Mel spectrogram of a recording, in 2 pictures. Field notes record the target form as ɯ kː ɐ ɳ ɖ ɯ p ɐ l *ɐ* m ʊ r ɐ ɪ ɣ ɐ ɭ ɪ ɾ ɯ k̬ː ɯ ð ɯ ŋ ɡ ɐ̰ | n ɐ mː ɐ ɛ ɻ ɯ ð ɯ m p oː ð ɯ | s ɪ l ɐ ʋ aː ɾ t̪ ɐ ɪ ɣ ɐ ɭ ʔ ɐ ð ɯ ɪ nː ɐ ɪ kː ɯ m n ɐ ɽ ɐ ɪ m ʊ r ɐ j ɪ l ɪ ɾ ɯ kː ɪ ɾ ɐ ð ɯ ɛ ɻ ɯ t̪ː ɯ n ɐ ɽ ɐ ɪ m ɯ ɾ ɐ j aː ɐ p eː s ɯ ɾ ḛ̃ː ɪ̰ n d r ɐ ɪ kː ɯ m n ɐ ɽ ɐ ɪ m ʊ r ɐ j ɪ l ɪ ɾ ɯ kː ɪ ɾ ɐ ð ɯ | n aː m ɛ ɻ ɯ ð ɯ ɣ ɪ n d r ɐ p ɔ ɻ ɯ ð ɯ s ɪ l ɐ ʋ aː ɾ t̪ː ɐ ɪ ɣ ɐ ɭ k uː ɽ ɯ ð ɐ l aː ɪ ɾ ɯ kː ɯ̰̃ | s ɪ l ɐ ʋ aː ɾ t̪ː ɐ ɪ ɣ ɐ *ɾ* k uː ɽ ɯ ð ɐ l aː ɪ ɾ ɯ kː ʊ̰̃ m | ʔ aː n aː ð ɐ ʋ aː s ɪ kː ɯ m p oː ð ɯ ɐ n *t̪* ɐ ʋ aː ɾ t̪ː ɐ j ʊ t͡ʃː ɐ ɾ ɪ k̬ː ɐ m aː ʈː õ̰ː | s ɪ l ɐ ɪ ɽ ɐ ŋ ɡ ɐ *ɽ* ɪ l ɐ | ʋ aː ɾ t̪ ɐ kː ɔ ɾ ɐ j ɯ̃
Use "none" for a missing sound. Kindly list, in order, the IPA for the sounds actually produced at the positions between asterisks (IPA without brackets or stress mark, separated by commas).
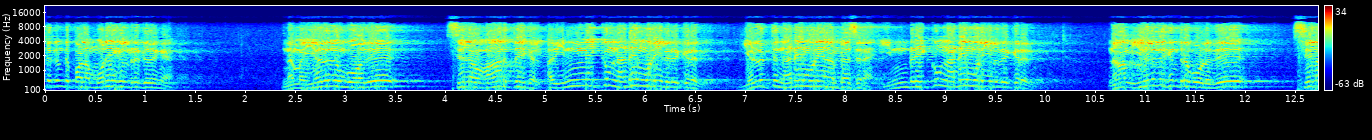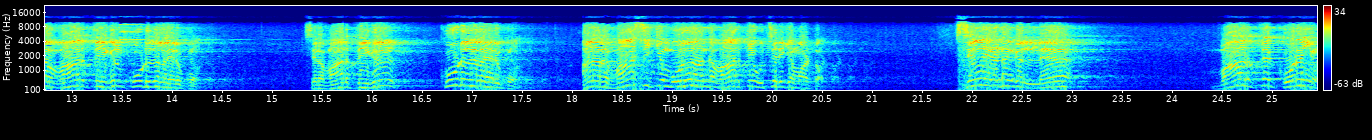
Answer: ɐ, ɭ, d̪, ɭ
